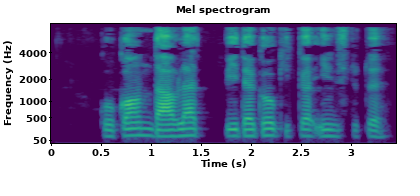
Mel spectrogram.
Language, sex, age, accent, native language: Uzbek, male, 18-24, Samarqand, Uzbek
